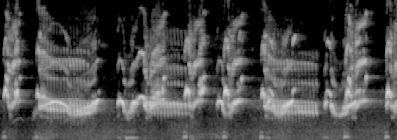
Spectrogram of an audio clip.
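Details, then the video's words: Plumbeous rail (Pardirallus sanguinolentus) calling at full volume, a run of loud, harsh, squealing, high-pitched phrases, about one per second, with brief pauses between them. "Pidén / Plumbeous Rail (Pardirallus sanguinolentus)"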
